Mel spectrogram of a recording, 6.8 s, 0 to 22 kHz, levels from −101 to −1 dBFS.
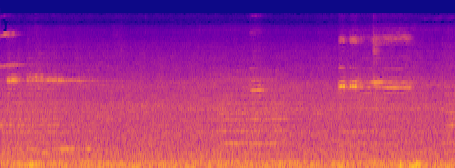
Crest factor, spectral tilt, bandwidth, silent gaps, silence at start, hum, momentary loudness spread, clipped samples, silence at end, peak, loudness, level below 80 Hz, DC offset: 18 dB; -4 dB/octave; 13 kHz; none; 0 s; none; 10 LU; under 0.1%; 0 s; -10 dBFS; -28 LUFS; -32 dBFS; under 0.1%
